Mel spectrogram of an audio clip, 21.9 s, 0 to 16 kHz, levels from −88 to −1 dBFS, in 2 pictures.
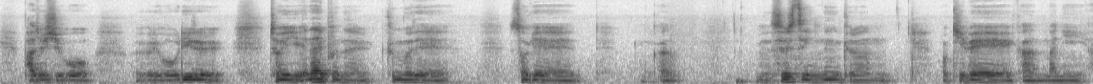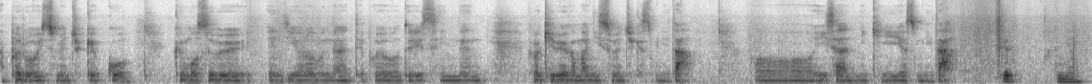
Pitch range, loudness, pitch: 90-105 Hz, -26 LUFS, 95 Hz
